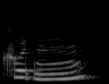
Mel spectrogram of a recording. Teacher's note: we pronounce the D and then we connect the D next to the N and then the o disappears but the T also disappears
